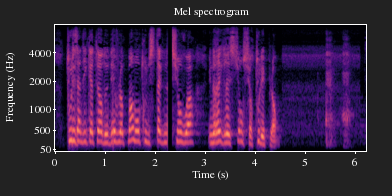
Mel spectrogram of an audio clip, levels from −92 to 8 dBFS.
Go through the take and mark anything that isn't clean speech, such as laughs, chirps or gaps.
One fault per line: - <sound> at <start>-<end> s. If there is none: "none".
- dropout at 2.2-2.3 s
- throat clearing at 5.2-6.0 s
